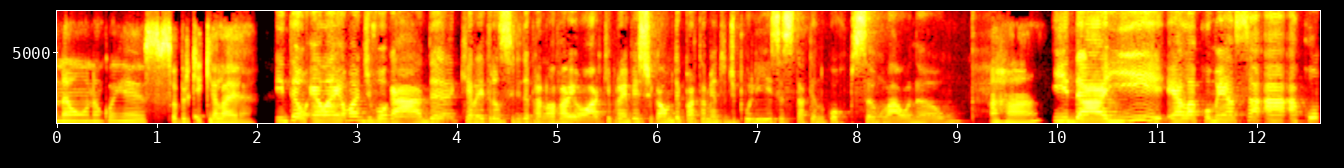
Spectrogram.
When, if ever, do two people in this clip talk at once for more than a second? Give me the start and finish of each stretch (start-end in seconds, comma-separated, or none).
none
